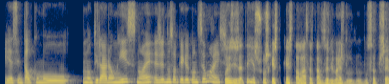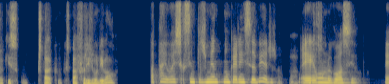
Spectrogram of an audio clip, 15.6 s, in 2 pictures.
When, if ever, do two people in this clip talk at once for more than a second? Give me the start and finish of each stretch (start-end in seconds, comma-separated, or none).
none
